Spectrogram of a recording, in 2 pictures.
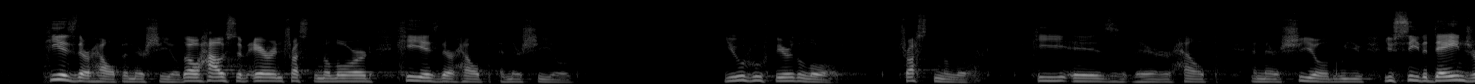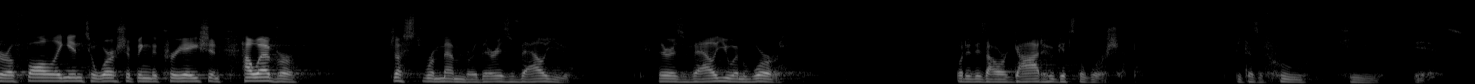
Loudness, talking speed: -38 LUFS, 150 wpm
